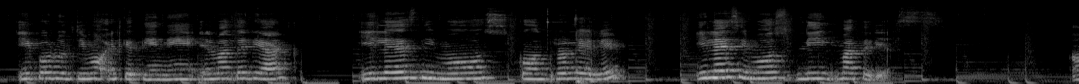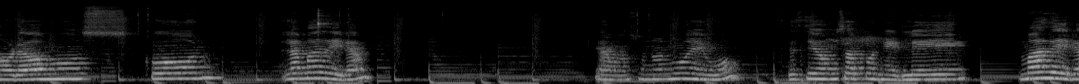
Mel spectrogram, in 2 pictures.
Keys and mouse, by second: 2.5 shift+click, 5.7 ctrl+l, 12.1 click, 14.1 shift+click, 17.2 click, 18.5-21.5 drag.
